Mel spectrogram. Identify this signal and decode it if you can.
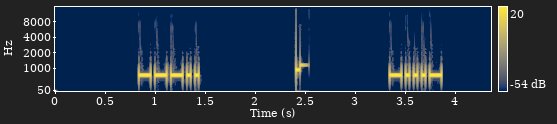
Morse code, heard as a keyed tone, about 30 wpm, 700 Hz. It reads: 8 <BT>
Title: Single Character (Letter:Number:Punctuation:Prosign) Alt 30wpm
